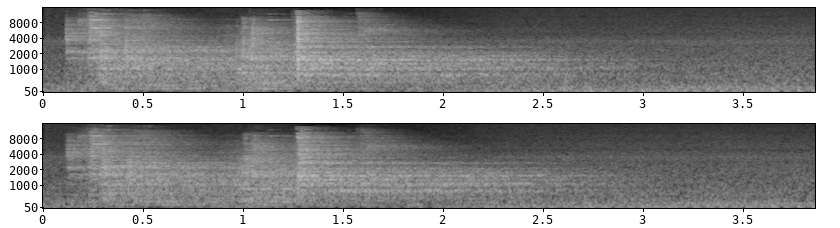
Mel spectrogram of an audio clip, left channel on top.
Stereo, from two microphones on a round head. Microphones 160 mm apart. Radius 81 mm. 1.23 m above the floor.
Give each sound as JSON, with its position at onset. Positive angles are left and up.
{"t": 0.1, "sound": "keys jangling", "side_deg": 45, "distance_m": 1.0}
